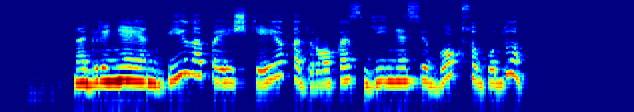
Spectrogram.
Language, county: Lithuanian, Vilnius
